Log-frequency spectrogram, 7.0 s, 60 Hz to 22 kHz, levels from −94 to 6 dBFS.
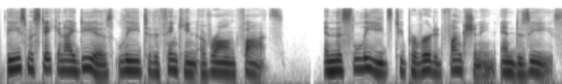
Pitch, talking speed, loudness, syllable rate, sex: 150 Hz, 155 wpm, -18 LUFS, 4.6 syllables/s, female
